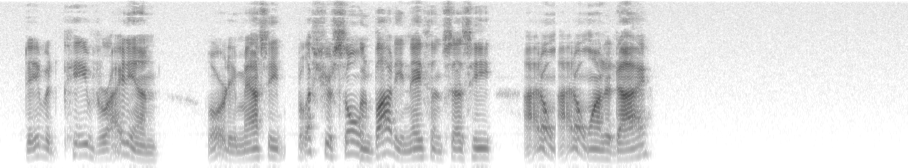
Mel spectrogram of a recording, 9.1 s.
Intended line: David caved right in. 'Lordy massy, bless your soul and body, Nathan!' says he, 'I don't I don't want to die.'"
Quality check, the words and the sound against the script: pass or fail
pass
